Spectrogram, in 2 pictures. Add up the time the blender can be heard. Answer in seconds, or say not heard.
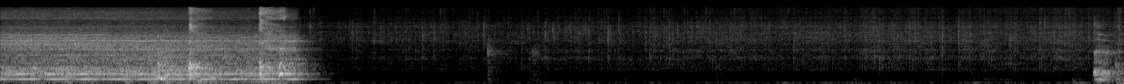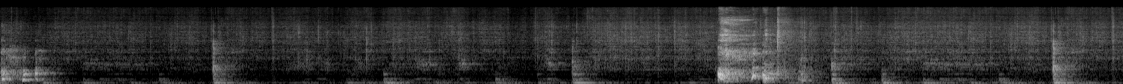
3 s.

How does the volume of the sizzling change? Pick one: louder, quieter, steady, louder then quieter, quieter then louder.
louder.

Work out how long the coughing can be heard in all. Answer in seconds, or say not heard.
3 s.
